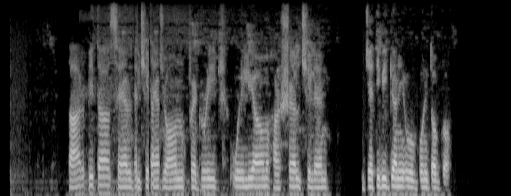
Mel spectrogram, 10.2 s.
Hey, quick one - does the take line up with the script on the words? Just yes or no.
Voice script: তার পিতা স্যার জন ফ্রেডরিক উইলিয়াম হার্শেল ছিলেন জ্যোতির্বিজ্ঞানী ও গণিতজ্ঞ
no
